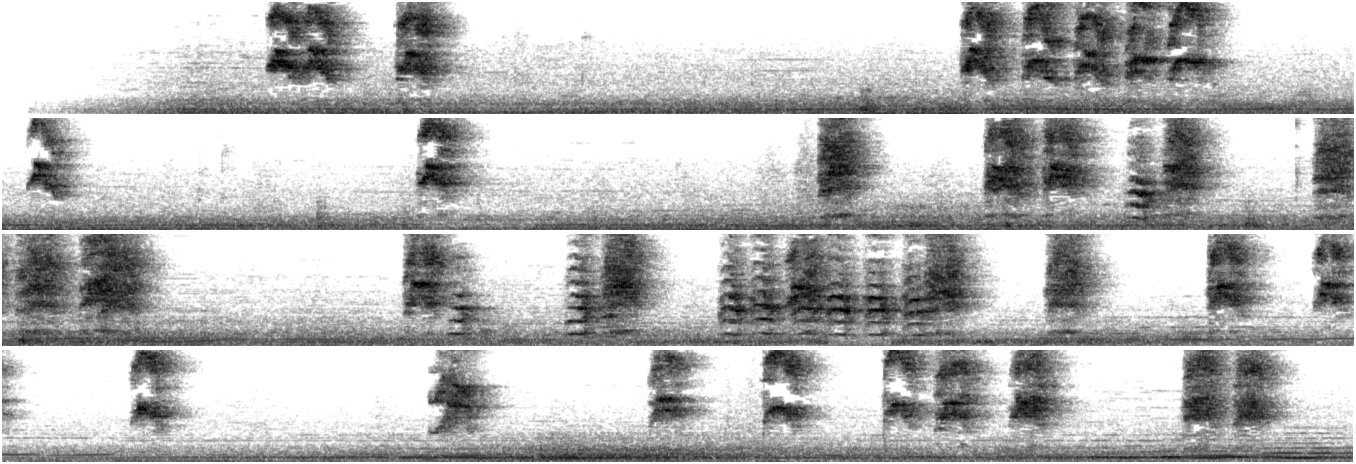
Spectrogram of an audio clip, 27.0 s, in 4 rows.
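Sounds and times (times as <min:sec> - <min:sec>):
low background hum: 0:00.2 - 0:27.0
bird chirping: 0:01.3 - 0:02.3, 0:04.8 - 0:06.2, 0:06.9 - 0:07.2, 0:08.8 - 0:09.2, 0:10.8 - 0:14.3, 0:19.6 - 0:21.2, 0:26.2 - 0:26.7.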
